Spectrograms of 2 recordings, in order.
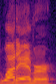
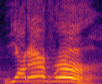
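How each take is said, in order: First: It is said dismissively, like a teenager. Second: It is said earnestly, with sincere weight.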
